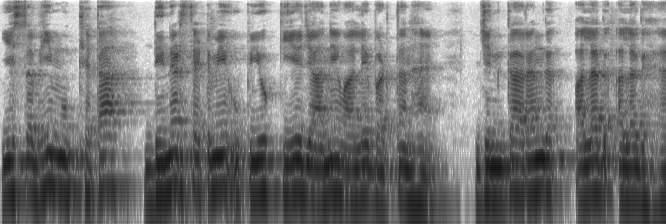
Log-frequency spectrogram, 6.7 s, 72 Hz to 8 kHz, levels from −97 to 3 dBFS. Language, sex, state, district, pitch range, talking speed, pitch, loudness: Hindi, male, Uttar Pradesh, Lalitpur, 120-140 Hz, 145 wpm, 130 Hz, -15 LUFS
